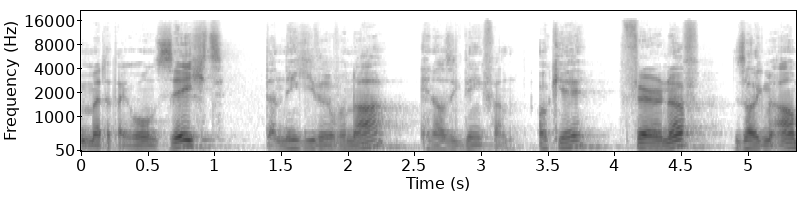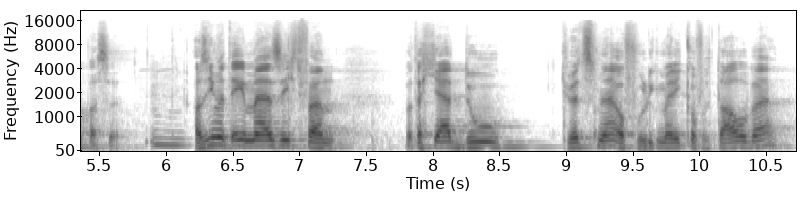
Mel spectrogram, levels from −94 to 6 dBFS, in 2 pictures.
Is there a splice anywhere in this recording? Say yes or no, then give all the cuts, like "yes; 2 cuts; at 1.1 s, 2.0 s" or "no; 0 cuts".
no; 0 cuts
